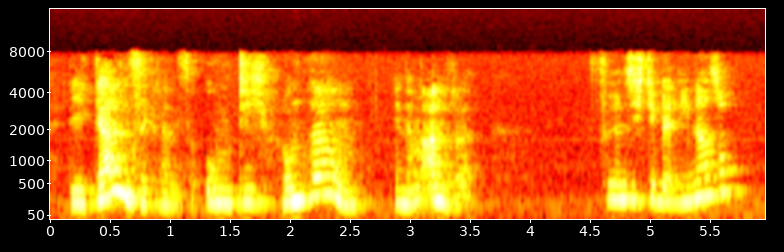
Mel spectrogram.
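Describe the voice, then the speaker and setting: A woman with a Polish accent speaks at a moderate pace with lively intonation and long, frequent pauses. Noticeable background noise runs underneath. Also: medium pitch for a woman. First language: Polish (speaking German). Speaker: podcast co-host, hobby artist. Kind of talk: casual chat. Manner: halting, many fillers and repetitions.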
